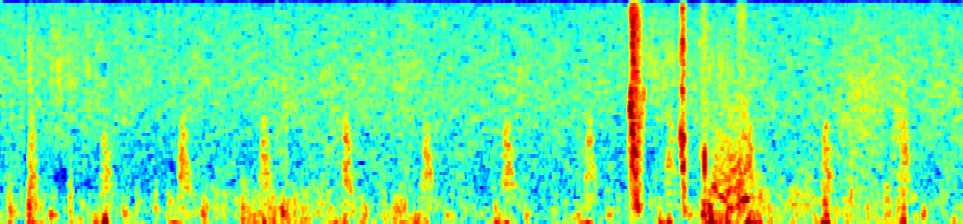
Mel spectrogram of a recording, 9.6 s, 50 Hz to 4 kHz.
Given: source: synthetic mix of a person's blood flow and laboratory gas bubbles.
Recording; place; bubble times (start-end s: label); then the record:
Doppler ultrasound of blood flow; subclavian vein
6.28-6.45 s: bubbles
6.78-6.88 s: bubbles
7.00-7.08 s: bubbles
7.25-7.31 s: bubbles
7.37-7.46 s: bubbles
From the record:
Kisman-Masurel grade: 212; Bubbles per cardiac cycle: several, 3 to 8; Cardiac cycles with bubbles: 1 to 10%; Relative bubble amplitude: moderate (0.250 to 0.450); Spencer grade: 1 (occasional bubble signal discernible with the cardiac motion signal, with majority of cardiac periods free of bubbles); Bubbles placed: anywhere in the cardiac cycle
